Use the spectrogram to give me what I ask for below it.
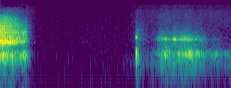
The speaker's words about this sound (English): One more deep breath.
